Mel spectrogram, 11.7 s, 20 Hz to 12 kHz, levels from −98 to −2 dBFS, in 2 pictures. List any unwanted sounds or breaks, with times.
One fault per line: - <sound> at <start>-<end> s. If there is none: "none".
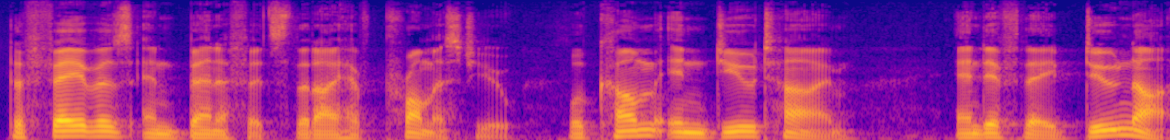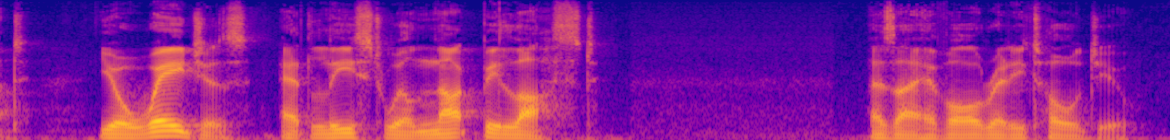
none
